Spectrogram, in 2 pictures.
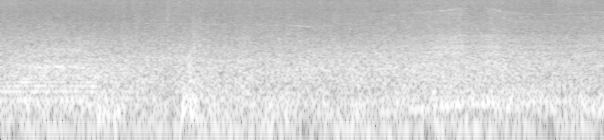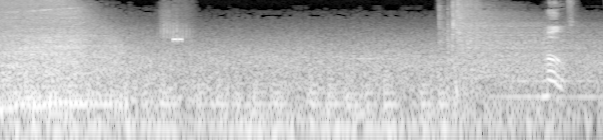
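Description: An engine rumbles loudly as a vehicle drives over rough ground.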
